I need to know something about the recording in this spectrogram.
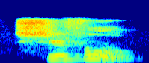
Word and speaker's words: Sifu: the driver of a vehicle you may say sir fool and people know that you are denoting profession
